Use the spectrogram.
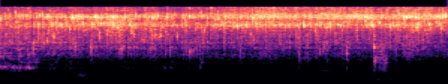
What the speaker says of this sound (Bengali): ডিমগুলোকে লাল লাল করে ভেজে নেব, যাতে সুন্দর একটা কালার আছে ডিমের মধ্যে।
